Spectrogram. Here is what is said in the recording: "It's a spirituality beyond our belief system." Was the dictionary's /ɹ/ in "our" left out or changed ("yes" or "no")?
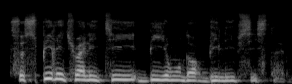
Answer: no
